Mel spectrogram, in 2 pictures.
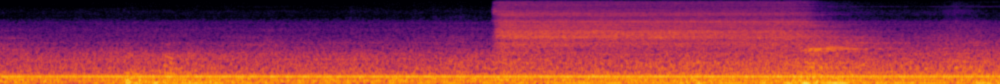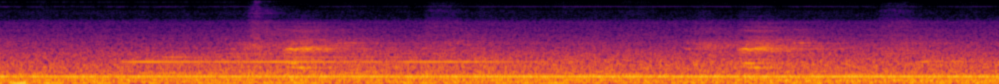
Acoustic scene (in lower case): subway train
